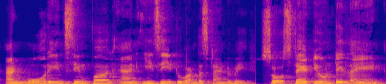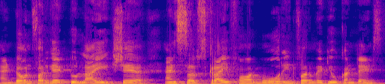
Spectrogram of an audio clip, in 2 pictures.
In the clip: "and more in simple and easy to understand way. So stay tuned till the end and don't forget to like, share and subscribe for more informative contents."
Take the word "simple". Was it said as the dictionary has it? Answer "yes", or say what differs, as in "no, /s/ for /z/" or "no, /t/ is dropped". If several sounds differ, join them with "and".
yes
